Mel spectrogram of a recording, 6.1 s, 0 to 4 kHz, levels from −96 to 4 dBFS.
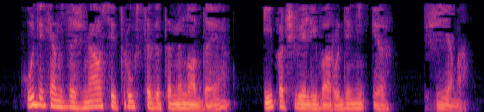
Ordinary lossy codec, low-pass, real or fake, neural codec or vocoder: MP3, 16 kbps; 3.6 kHz; real; none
